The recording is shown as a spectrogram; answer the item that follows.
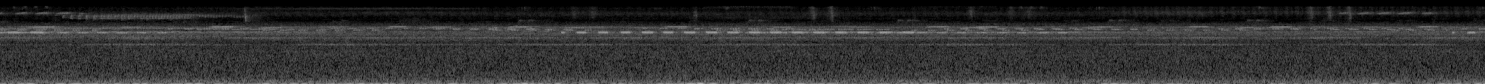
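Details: Continuous high-pitched cricket chorus, with one nearer cricket trilling a quick series of evenly spaced sharp pulses for several seconds in the middle, over faint low background noise.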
